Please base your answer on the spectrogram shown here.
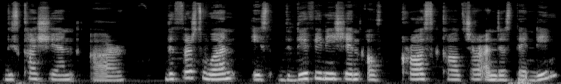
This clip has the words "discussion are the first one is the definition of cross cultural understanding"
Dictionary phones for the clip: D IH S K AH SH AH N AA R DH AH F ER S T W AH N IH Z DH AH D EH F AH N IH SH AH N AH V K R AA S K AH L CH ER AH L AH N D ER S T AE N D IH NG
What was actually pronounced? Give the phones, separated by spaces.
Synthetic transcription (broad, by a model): D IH S K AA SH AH N AA R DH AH F ER S T W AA N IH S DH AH D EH F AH N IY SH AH N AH F K R AA S K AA L CH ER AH N D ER S T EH N D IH NG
